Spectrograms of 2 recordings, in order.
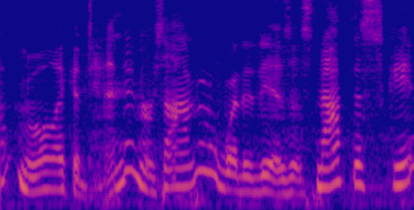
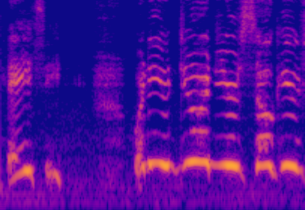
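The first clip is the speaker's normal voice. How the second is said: much higher and louder, gushing; delighted cooing; 11 dB louder than usual. Retold or imitated. Retelling gushing over her dog, high and loud. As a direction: squeal it like baby talk to a cute dog.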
